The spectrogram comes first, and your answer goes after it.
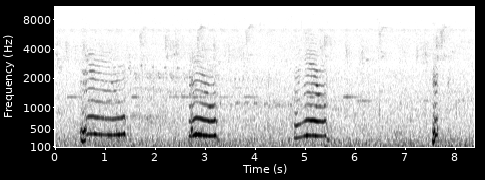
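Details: Kittens, three sisters, giving short plaintive meows at intervals of about two seconds, each a brief rising-then-falling cry, the last one clipped and faint, in a quiet room.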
